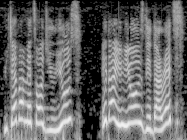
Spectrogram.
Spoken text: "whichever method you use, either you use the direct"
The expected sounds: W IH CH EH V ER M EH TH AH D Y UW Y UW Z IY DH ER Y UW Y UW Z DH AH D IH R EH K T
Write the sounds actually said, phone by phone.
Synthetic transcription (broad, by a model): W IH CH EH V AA M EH T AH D Y UW Y UW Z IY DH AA Y UW Y UW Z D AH D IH R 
